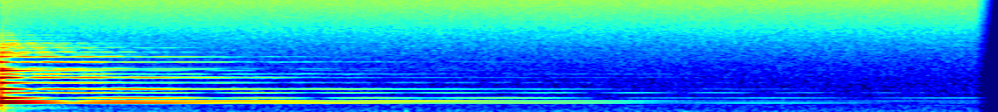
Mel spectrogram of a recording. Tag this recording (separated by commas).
Musical instrument, Keyboard (musical), Music, Piano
